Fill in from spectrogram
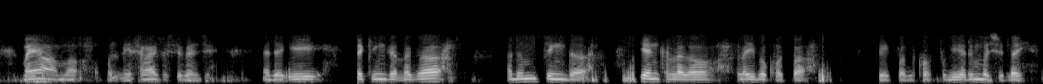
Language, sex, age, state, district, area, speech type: Manipuri, male, 30-45, Manipur, Kakching, rural, conversation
